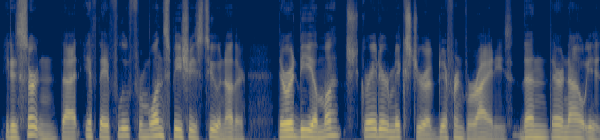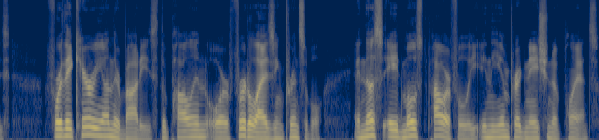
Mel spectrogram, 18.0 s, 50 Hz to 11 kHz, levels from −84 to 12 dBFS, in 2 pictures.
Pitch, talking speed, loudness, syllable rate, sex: 135 Hz, 155 wpm, -19 LUFS, 4.6 syllables/s, male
